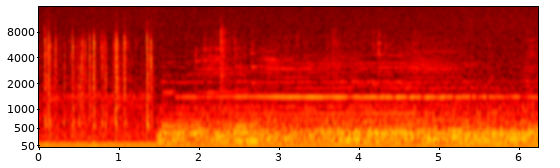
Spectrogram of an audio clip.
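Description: Quick keystrokes on a computer console keyboard for about the first second and a half. Then sustained background music with long held tones takes over.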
